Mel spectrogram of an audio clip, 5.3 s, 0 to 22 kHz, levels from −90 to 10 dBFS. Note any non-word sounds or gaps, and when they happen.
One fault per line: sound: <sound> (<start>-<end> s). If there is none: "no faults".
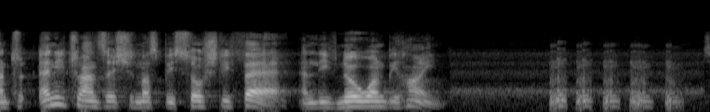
sound: laugh (4.1-5.1 s)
